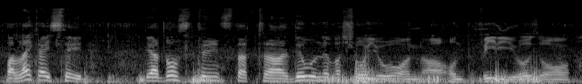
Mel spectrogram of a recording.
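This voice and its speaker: A man with a Kenyan accent hosts a casual vlog outdoors. He speaks haltingly at a medium pitch, often repeating his phrases. Loud ambient noise runs all through the recording. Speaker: vlogger, host. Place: outdoors on a bicycle along village paths.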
